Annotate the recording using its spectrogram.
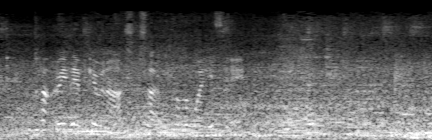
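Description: Voices of people talking over a steady, dense background din of a busy dining place.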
